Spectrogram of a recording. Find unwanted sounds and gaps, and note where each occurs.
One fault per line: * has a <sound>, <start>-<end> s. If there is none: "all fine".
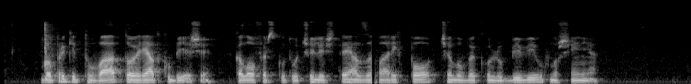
* has a dropout, 3.7-3.8 s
